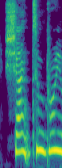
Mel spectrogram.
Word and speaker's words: Chanctonbury: And forgive me if I mispronounce it. Chanctonbury Ring, is that correct? – That's right, yeah.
